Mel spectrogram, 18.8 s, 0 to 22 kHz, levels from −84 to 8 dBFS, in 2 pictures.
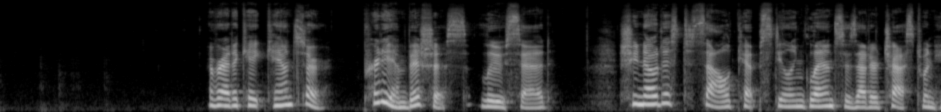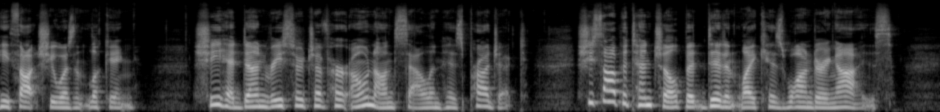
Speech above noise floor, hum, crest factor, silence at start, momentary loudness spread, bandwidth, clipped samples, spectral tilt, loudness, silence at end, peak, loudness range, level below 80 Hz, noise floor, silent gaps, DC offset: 48 dB; none; 18 dB; 2.1 s; 10 LU; 19 kHz; under 0.1%; -4.5 dB/octave; -20 LUFS; 0.5 s; -4 dBFS; 3 LU; -70 dBFS; -67 dBFS; none; under 0.1%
